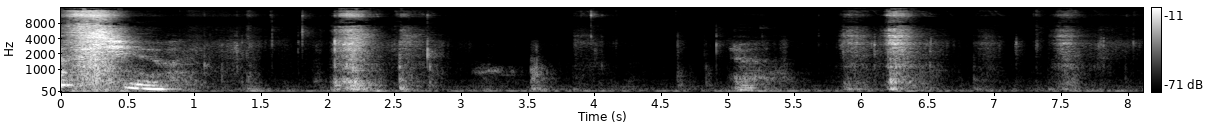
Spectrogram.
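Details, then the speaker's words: Allergy sneezing fit on a tired morning: one loud voiced sneeze, then several smaller sneezes and sniffs into a tissue. "These allergies. Been giving me a rough time this year. It's gonna be another long day."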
